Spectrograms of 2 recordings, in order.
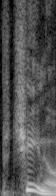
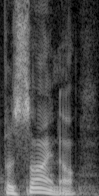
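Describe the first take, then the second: First: The name gets its familiar, usual pronunciation. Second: The name gets an unusual, odd pronunciation. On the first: This is how everyone says the name now. "of course, obviously" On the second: This is how people said the name back then. "That's how they were pronouncing it"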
